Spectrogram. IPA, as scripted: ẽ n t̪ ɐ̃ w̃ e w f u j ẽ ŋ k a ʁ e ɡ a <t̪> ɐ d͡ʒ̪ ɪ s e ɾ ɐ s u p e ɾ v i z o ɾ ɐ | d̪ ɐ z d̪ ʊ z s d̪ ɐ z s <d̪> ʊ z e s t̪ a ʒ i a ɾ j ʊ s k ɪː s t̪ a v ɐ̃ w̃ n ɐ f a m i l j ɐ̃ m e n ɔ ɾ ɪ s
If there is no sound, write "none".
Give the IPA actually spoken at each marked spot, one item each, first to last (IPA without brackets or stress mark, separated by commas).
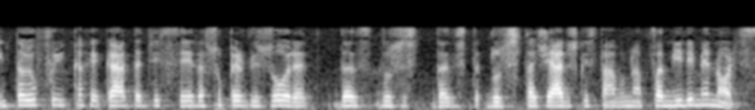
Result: d̪, d̪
